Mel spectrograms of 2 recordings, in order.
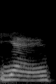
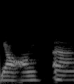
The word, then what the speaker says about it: yang: it's a little Yin and I love you pronounce it yang I even my cat's name is yang because he's crazy but it's actually young so it's man and young and that's kind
